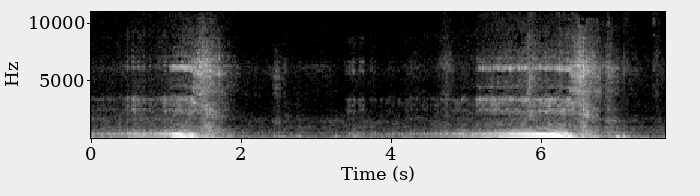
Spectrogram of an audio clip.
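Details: 4-year-old Paso Fino gelding (horse) snoring, which he does every night: two slow, rattling snores with quiet breathing between, in a quiet room.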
